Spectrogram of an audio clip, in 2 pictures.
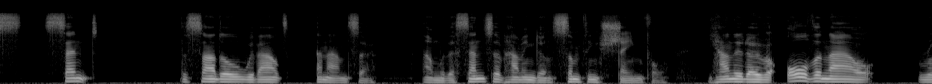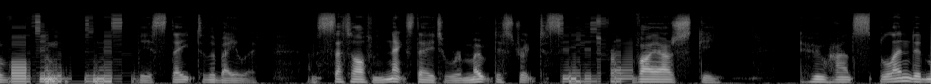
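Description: Speech, with two stretches of robotic sound from repeated short buffers. The first runs from 9.41 to 10.70 s, the second from 14.93 to 15.67 s. In both, the voice becomes a rigid, metallic buzz near 133 Hz. It still loosely tracks the speech. The likely cause is audio arriving too seldom, so a fragment of about 7.5 ms is replayed over and over. Roughly 70% of the real audio is lost in those spans.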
